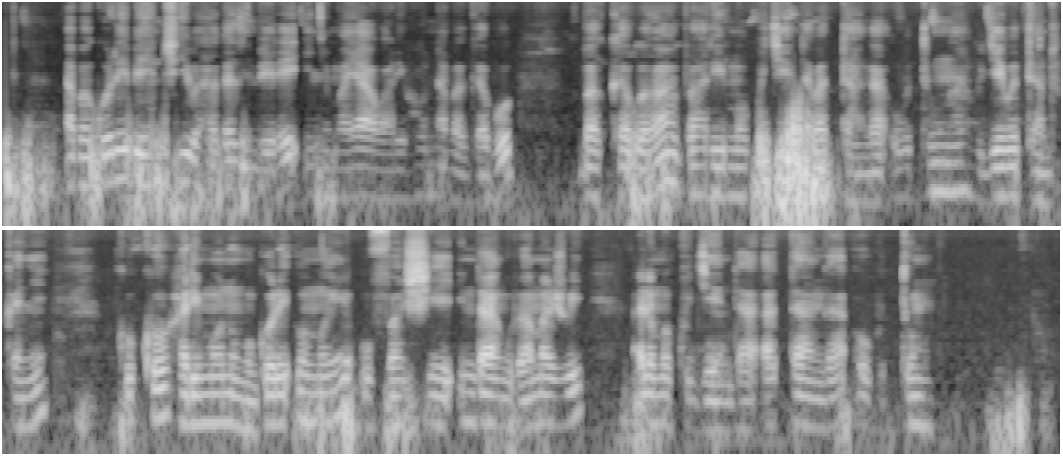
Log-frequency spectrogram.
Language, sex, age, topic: Kinyarwanda, female, 18-24, government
